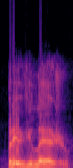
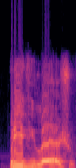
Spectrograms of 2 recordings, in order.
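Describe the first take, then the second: First: Privilégio as "pre-vi-LÉ-gio"; privilégio with E in first syllable. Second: Privilégio as "pri-vi-LÉ-gio"; privilégio with I in first syllable. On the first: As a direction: open privilégio on "pre" instead of "pri". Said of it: "não existe privilégio". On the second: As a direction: open privilégio on a clear "pri". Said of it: "somente com I". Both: Shown as a demonstration.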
